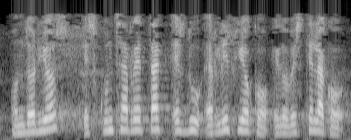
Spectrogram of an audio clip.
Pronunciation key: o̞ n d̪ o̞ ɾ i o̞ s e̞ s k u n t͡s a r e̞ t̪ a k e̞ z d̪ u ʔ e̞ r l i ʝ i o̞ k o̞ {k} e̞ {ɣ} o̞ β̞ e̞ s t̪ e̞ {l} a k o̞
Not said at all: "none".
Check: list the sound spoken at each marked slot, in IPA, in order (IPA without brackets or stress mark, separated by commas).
ʔ, ð, l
